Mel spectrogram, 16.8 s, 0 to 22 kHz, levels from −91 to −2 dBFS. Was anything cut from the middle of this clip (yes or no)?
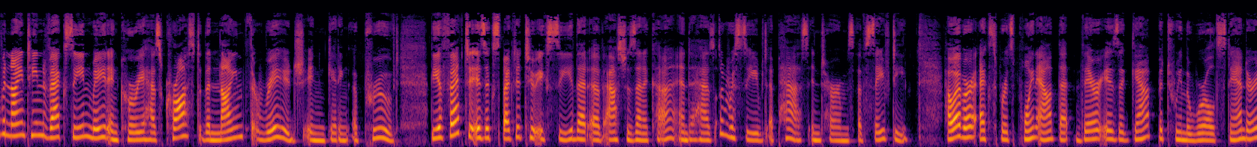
yes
